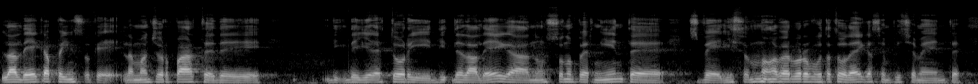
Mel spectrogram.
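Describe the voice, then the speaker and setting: A man with a dark, mellow tone talks at a fairly slow pace in a fairly even intonation. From Italy. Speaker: video commentator. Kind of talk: angry rant, scornful political commentary aimed at Salvini. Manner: indignant, sarcastic, scolding, addressing Salvini directly. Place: home room. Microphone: phone near.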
